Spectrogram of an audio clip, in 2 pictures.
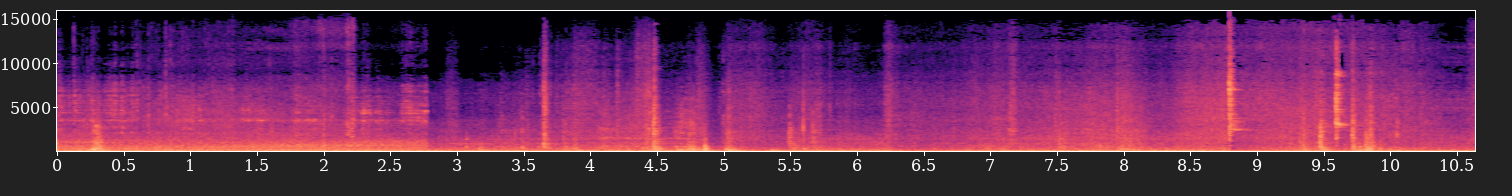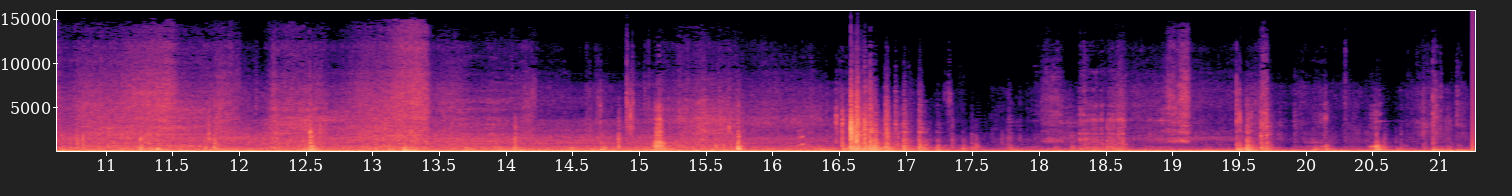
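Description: Scattered knocks, clicks and rustling as someone lifts a truck camper shell's rear glass and climbs into the truck bed, over a steady low rumble.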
